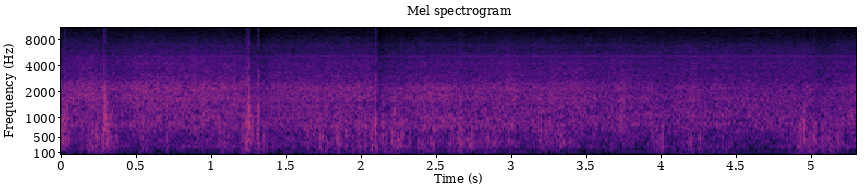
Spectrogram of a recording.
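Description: Taiwan Railways TEMU2000 Puyuma tilting electric train running along the track, a steady rumble of wheels on rail broken by scattered sharp clicks. Wind buffets the microphone throughout.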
